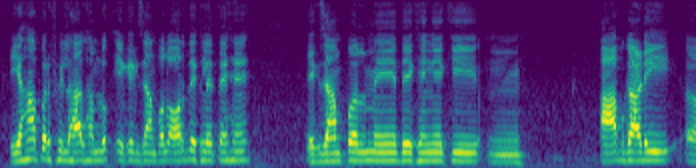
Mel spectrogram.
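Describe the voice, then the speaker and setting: A man whose voice is a little high and fairly bright teaches a grammar lesson, explaining step by step. He patiently dictates examples word by word and asks his students questions.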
